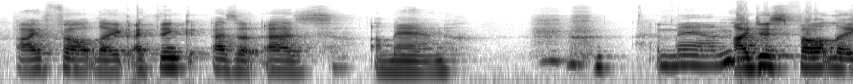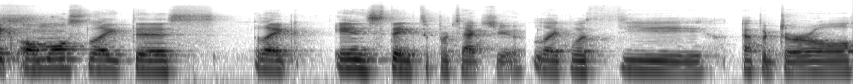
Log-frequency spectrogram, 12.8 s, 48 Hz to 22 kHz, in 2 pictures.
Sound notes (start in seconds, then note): 4.0 giggles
